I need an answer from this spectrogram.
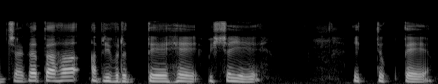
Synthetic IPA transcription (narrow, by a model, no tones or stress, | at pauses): d͡ʒɐɡɐt̪ɐɦɐɐbʱiʋɾud̪ʱːeːɦeʋiʂɐjeː | it̪jukt̪eː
